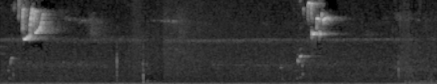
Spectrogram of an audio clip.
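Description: A cowbird gives two brief, very high, thin whistled phrases about four seconds apart, likened to gurgling water, over a steady low rumble.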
